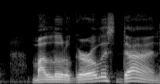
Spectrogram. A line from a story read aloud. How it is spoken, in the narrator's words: said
